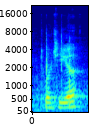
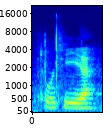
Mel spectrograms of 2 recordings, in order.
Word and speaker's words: tortilla: Tortilla? Tortilla. Gus? Tortilla, technically. Tortilla. Storm. It is tortilla. That's how you pronounce See, it.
